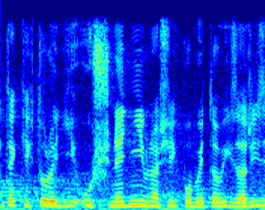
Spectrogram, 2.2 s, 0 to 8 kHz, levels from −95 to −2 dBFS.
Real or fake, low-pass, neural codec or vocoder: real; 7.2 kHz; none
